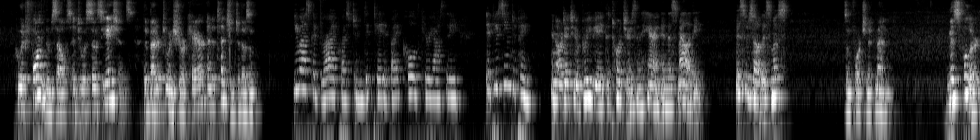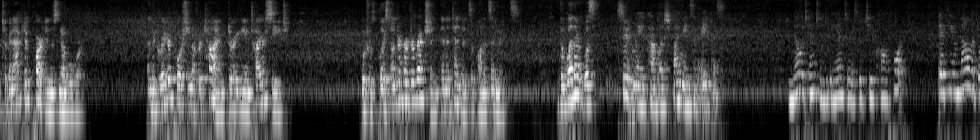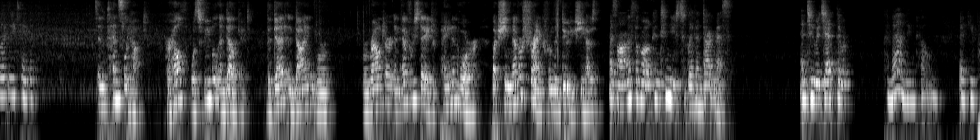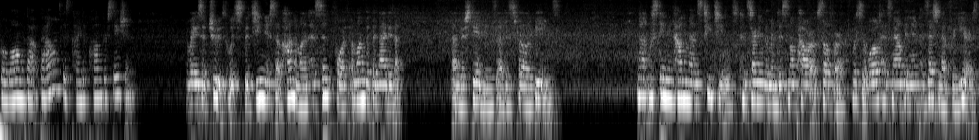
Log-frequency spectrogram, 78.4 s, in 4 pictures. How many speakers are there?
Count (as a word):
three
